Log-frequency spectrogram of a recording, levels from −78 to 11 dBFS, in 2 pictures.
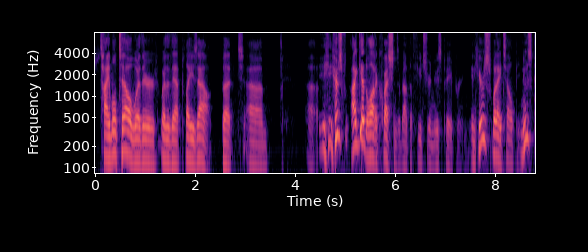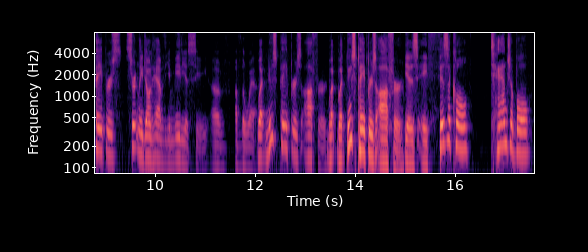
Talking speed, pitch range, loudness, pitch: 170 wpm, 120-185 Hz, -23 LUFS, 145 Hz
